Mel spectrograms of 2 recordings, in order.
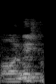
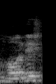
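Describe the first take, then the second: First: The word starts with a vowel sound. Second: The word starts with an h sound. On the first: The speaker calls it right. "बल्कि ऑनेस्ट बोलते हैं" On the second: The speaker calls it wrong. "इसको हम हॉनेस्ट नहीं बोलते हैं"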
